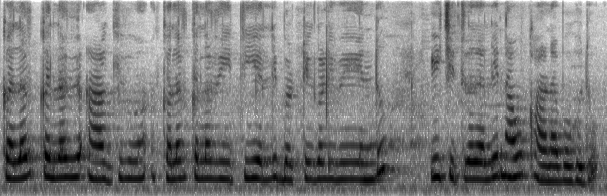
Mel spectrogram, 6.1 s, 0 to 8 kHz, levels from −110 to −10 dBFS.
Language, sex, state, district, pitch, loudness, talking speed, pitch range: Kannada, female, Karnataka, Bidar, 275 Hz, -15 LUFS, 120 wpm, 260-290 Hz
